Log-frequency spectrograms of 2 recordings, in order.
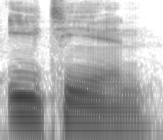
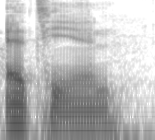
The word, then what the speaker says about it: Etienne: By the way, it's ETN. It's not Etienne.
